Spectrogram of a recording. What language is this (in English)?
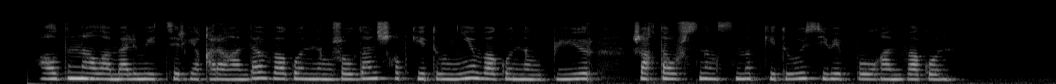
Kazakh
